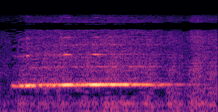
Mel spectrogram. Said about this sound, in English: And so I caught the train into Kilchester to call at the offices of Breather and Scuttle, the estate agents where James Bentley had once worked.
